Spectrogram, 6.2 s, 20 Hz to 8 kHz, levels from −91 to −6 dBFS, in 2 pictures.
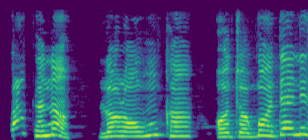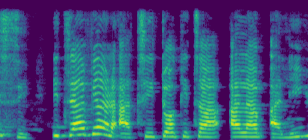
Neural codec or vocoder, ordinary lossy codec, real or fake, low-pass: none; none; real; 7.2 kHz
